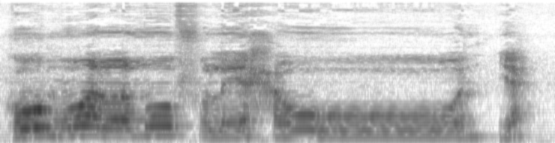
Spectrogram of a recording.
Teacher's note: Mad arid lis sukun. Mad arid lis sukun. Jadi 6 harkat nih.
